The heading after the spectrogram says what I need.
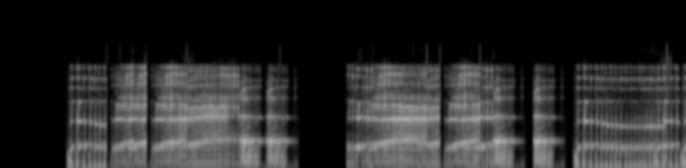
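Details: Simulated burping from the animated Talking Ben the Dog app: a run of loud, voiced, gurgling belches in quick succession, with two short pauses.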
